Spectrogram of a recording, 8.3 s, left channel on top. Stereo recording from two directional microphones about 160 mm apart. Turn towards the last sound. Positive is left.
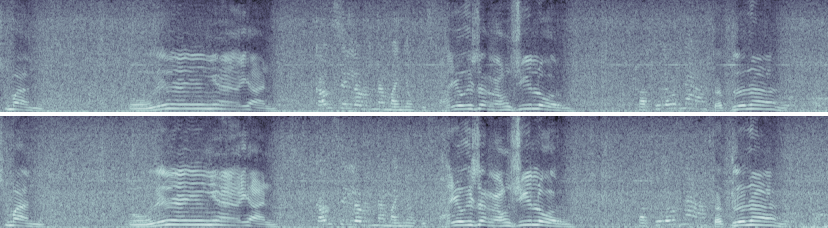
turn(degrees=-20)  # may be behind; listen again after turning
